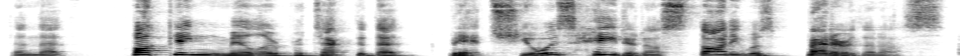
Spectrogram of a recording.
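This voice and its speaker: A man's voice: high-pitched, sing-song, normal speed, fairly bright tone. Man voicing a bitter, blunt young peasant woman. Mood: angry, accusing. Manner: blunt, heated. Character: bitter, foul-mouthed young peasant woman, quick to anger.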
